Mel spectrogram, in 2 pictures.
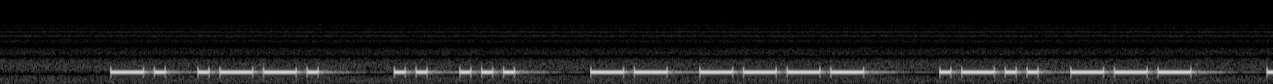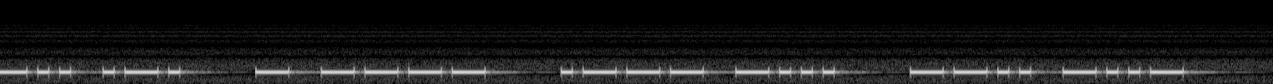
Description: Morse code (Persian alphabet), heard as a keyed tone, machine-sent, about 11 wpm, 570 Hz, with room echo. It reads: نپ یس مش لع در تش جب زخ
